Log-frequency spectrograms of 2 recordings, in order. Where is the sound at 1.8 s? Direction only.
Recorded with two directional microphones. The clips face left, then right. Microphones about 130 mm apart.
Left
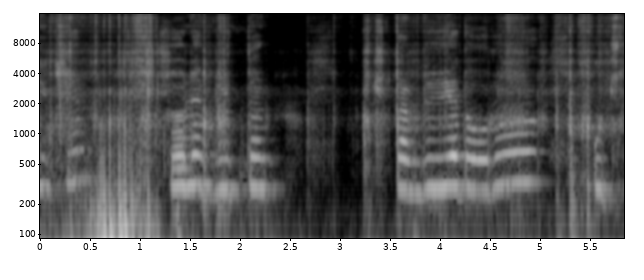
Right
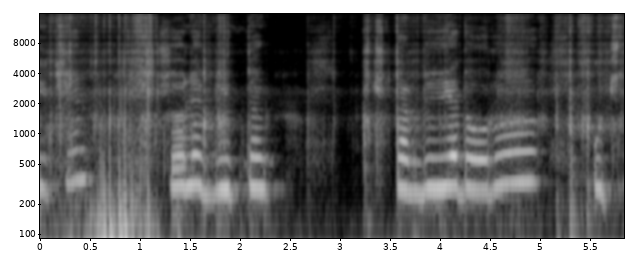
25° right (ahead or behind).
